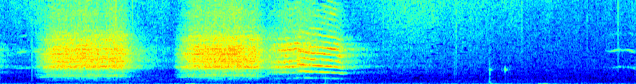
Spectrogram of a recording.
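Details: A Sulphur-crested Cockatoo (Cacatua galerita) in Australia gives three loud, harsh, raspy screeches in quick succession, the last one wavering, and a faint chirp follows in the quiet afterwards.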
